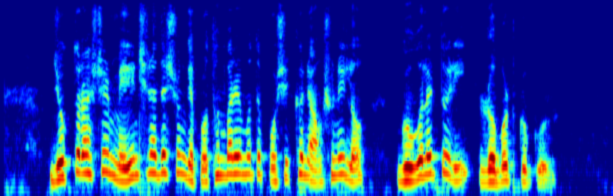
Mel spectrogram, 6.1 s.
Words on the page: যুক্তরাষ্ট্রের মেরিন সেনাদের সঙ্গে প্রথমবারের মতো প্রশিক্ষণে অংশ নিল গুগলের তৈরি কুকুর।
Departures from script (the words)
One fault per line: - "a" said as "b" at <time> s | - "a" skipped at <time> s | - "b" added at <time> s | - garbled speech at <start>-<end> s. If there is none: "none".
- "রোবট" added at 4.8 s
